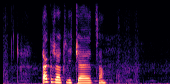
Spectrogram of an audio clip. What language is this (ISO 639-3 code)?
rus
